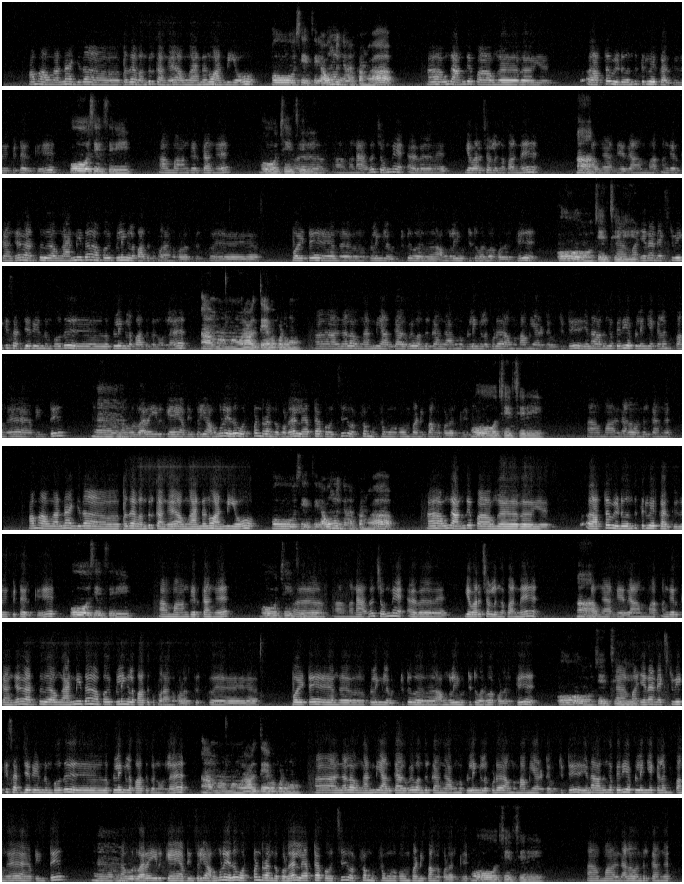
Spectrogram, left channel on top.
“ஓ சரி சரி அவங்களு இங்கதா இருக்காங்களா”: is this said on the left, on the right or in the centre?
Left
